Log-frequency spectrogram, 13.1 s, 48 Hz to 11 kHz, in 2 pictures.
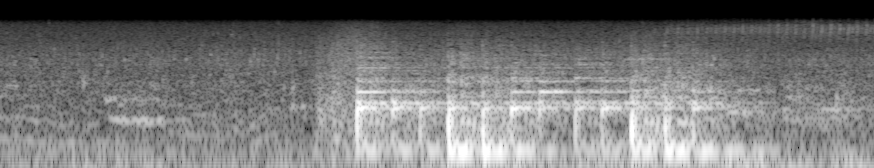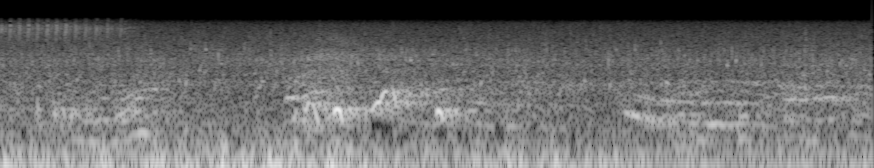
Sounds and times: natural eco 0:00.0 - 0:13.1
river 0:00.0 - 0:13.1
drums 0:02.4 - 0:06.8
birds 0:02.7 - 0:08.2

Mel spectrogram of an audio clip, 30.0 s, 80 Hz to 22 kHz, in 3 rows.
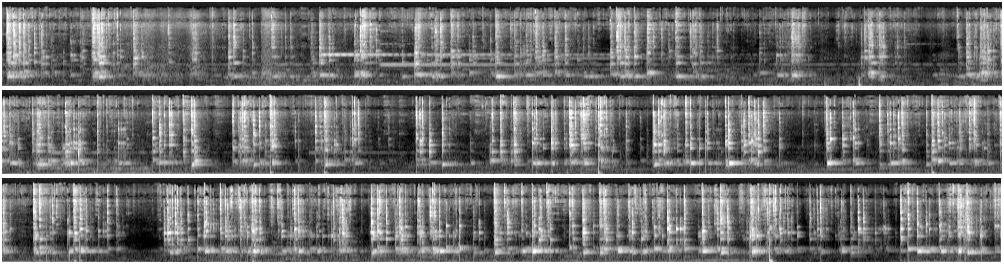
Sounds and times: Wooden bamboo wind chimes 0:00.0 - 0:29.9

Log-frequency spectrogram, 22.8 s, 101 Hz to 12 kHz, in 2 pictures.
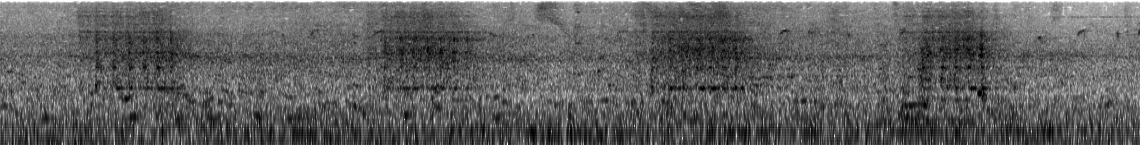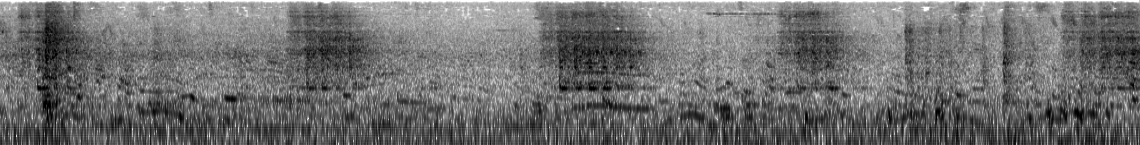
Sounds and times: people 0:00.0 - 0:22.8

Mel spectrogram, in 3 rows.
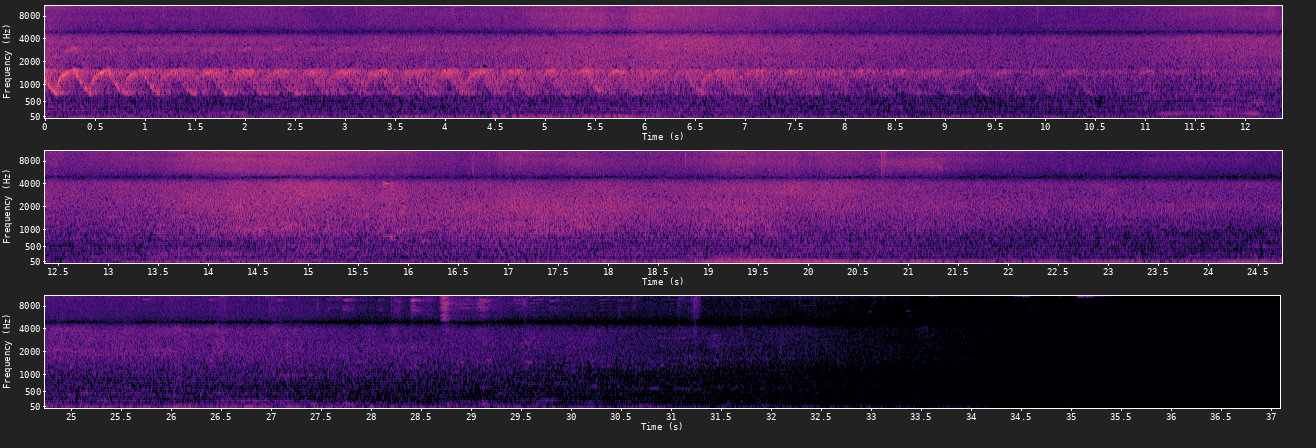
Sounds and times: Sirens 0:00.0 - 0:12.2
Traffic 0:00.0 - 0:35.5

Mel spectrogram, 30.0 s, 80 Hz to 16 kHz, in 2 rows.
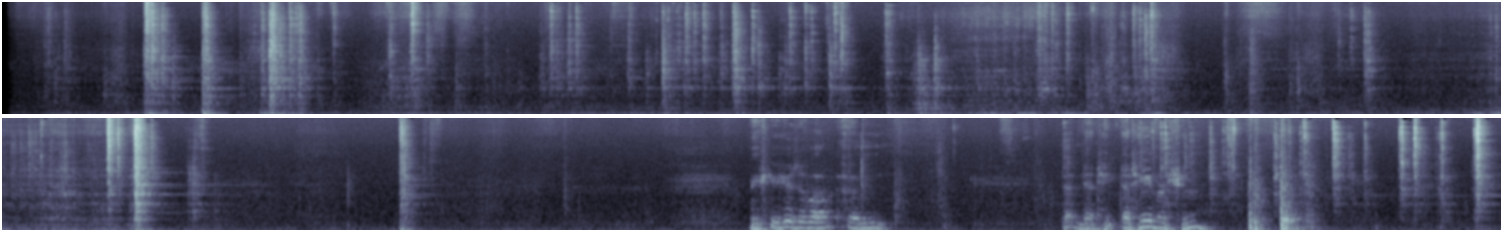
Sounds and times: Opening and closing a small metal ladder 0:00.3 - 0:17.3
Opening and closing a small metal ladder 0:18.9 - 0:19.5
Opening and closing a small metal ladder 0:26.2 - 0:29.9

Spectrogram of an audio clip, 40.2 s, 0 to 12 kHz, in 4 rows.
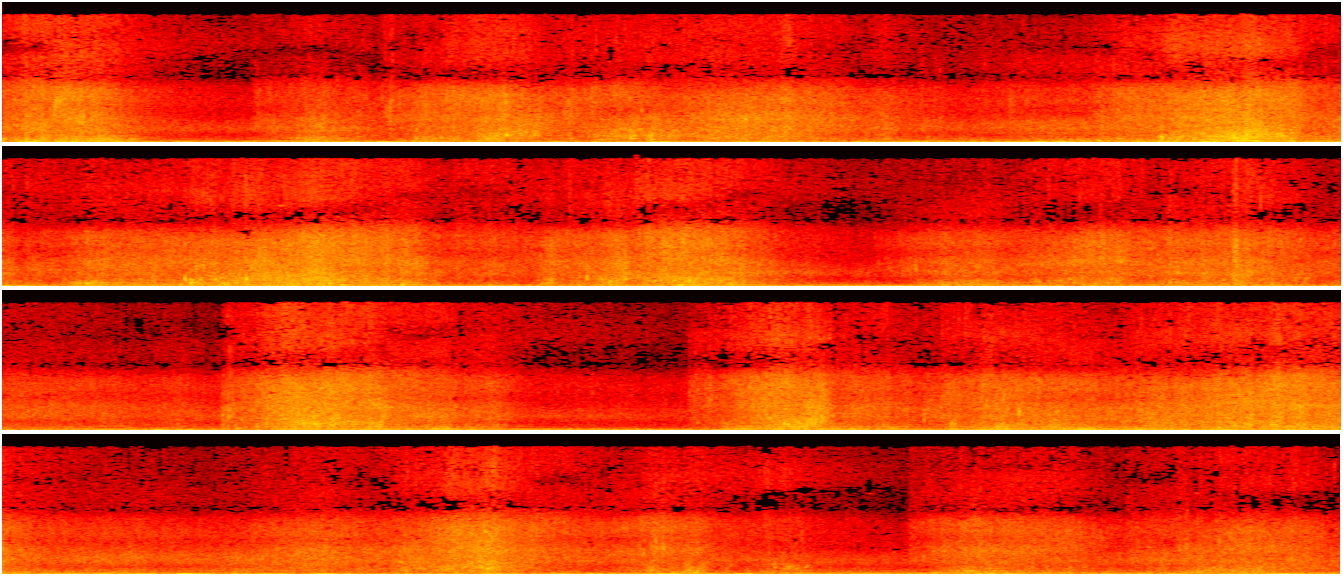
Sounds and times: waves crashing all around me 0:00.0 - 0:40.1

